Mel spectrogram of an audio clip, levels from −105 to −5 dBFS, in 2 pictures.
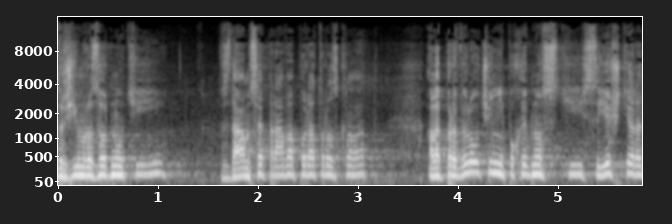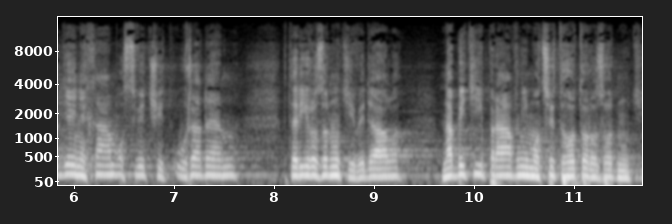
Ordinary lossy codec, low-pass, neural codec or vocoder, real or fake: MP3, 64 kbps; 14.4 kHz; none; real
